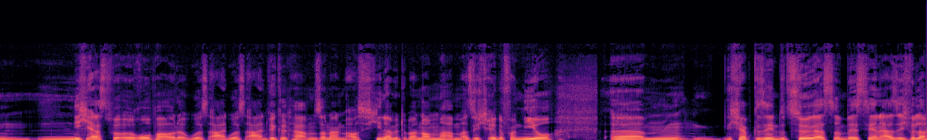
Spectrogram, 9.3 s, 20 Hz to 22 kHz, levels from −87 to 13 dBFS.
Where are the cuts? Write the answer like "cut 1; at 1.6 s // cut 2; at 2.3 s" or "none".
cut 1; at 2.3 s // cut 2; at 3.4 s // cut 3; at 6.0 s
